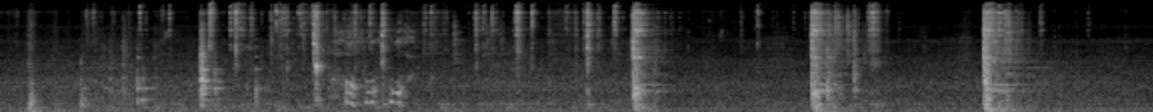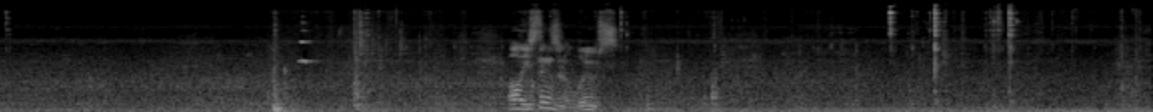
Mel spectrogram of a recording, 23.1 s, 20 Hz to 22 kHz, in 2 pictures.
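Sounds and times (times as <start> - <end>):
clinking debris: 0.8 - 9.0, 9.9 - 10.6
bat smashing ceiling fan: 8.2 - 8.7, 9.9 - 10.5.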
